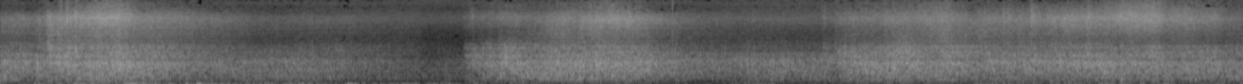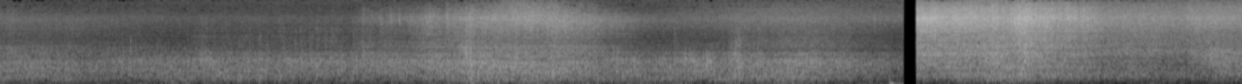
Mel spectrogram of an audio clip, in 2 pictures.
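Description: Ocean surf washing in and out, swelling and easing every few seconds, with wind buffeting the microphone. The sound cuts out for a moment near the end.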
